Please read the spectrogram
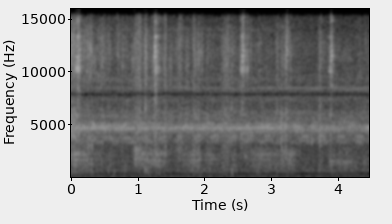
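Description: Insects singing in the grass with a steady high-pitched trill, and the soft irregular crunch of footsteps on a gravel path.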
